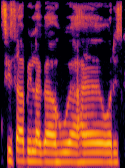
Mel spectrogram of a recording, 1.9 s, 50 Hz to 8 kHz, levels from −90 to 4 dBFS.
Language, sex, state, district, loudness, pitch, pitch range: Hindi, male, Bihar, Purnia, -14 LUFS, 165 Hz, 165-170 Hz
